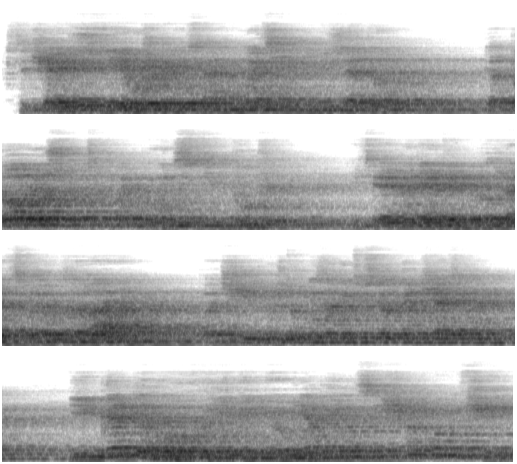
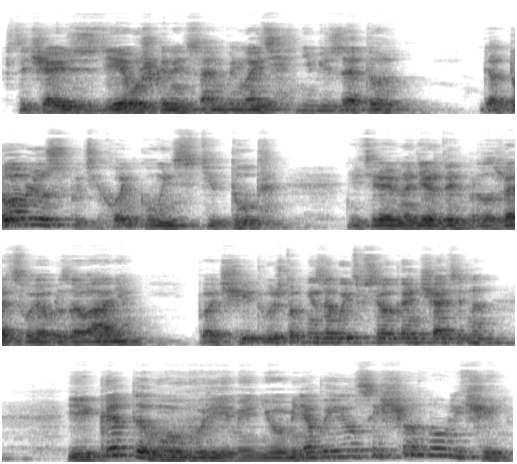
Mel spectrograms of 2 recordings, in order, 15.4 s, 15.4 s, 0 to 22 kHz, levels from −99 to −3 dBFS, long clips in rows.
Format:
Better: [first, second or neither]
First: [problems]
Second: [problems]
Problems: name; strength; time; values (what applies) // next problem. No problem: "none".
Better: second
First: room echo; strong; dies away in 2.7 s // off-mic speech; far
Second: room echo; slight; dies away in 0.3 s // off-mic speech; somewhat distant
